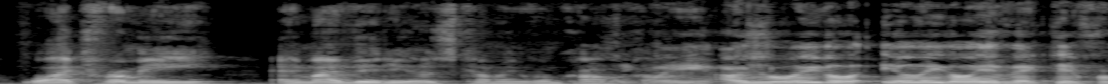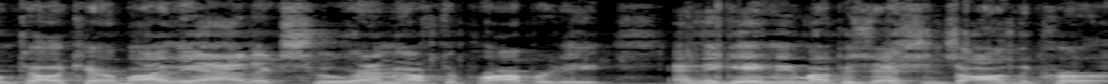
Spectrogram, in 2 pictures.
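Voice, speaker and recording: A man with a medium pitch and ordinary pitch variation talks fairly quickly while noticeable background noise plays behind him. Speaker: artist and homeless vlogger with schizophrenia. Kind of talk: personal video diary. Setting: outdoors at a bus stop.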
